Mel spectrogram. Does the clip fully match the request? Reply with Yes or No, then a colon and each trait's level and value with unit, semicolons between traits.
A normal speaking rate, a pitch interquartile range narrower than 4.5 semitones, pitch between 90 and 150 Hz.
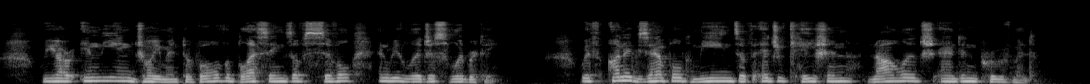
No: slow, 120 wpm; narrow, 2.4 semitones; medium, 140 Hz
